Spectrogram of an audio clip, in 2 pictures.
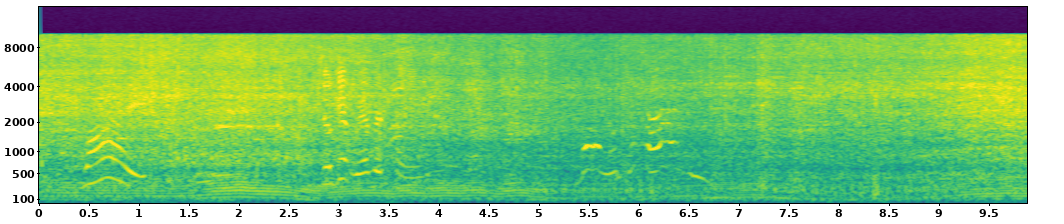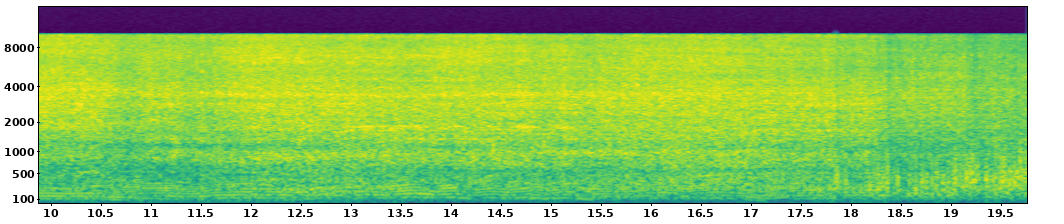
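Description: Tyres churn and splash through thick mud and water.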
